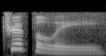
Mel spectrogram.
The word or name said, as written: Tripoli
